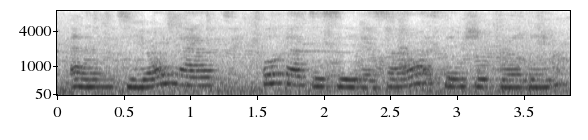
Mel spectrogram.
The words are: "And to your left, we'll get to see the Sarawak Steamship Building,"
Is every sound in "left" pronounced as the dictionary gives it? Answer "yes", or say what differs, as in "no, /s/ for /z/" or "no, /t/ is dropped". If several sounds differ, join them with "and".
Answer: no, /n/ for /l/ and /f/ is dropped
